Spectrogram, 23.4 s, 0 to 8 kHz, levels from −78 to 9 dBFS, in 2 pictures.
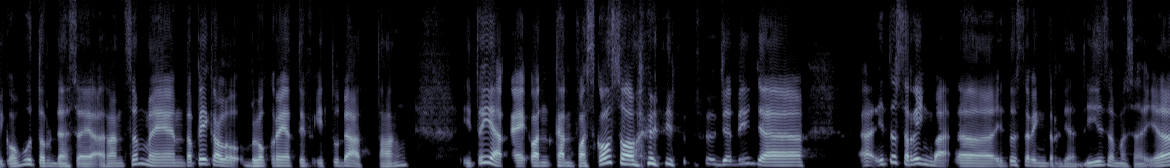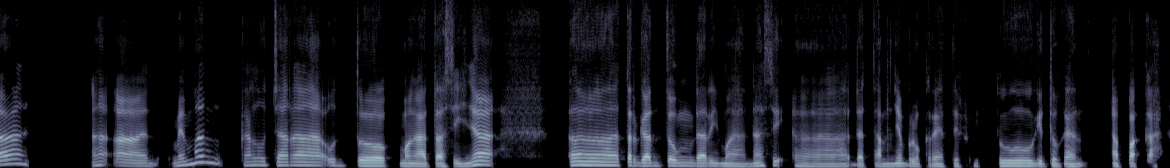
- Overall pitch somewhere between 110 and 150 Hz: Yes, low, 135 Hz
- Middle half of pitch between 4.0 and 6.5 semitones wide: Yes, average, 5.2 semitones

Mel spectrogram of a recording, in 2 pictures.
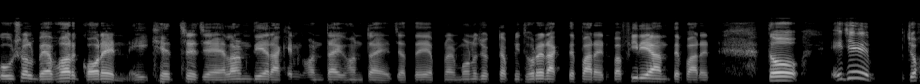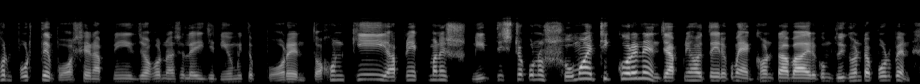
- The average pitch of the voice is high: No, medium, 140 Hz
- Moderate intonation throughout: No, wide, 6.8 semitones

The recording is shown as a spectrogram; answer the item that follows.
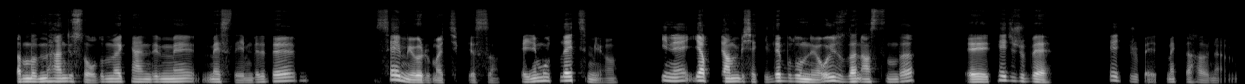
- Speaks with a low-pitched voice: Yes, low, 130 Hz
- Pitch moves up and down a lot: No, average, 4.6 semitones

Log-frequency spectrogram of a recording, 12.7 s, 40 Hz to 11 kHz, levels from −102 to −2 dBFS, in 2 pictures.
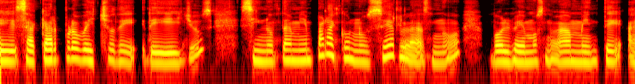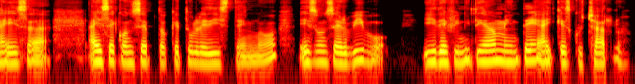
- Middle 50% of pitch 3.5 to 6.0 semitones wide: No, narrow, 2.5 semitones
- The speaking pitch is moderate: Yes, medium, 180 Hz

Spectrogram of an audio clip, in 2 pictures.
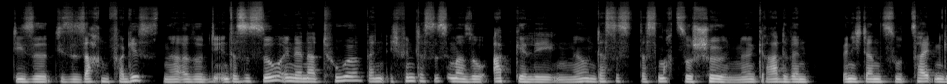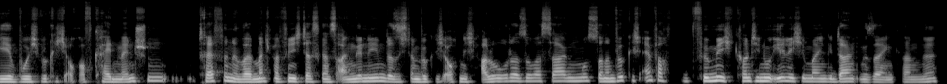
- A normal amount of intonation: Yes, average, 3.1 semitones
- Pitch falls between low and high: No, low, 130 Hz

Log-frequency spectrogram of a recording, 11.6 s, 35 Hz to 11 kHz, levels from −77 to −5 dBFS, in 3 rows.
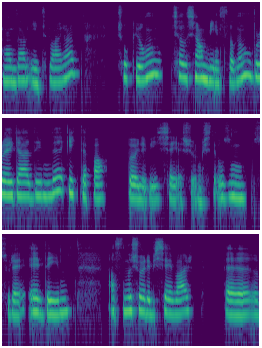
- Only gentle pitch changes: No, average, 3.0 semitones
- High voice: Yes, high, 195 Hz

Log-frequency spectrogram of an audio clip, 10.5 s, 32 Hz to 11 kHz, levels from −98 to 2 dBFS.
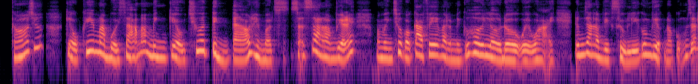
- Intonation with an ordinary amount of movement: No, wide, 6.5 semitones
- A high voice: Yes, high, 200 Hz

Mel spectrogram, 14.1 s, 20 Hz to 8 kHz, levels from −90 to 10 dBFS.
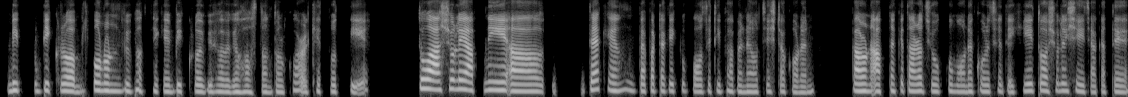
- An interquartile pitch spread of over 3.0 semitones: No, narrow, 2.4 semitones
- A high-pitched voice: Yes, high, 205 Hz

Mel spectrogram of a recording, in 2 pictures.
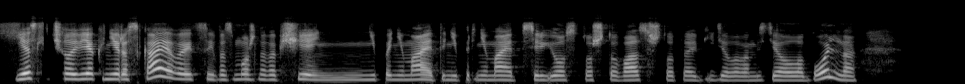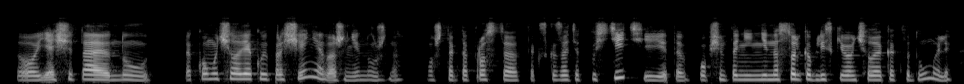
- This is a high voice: Yes, high, 215 Hz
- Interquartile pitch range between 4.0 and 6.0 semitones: No, average, 2.8 semitones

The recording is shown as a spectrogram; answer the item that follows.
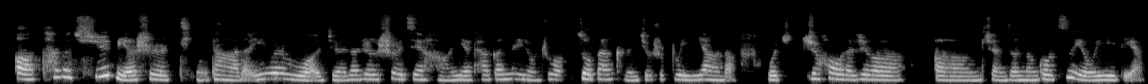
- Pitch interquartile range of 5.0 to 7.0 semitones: No, average, 2.7 semitones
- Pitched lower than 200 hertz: No, high, 220 Hz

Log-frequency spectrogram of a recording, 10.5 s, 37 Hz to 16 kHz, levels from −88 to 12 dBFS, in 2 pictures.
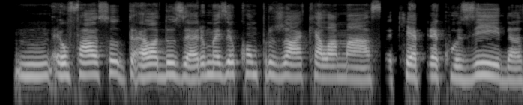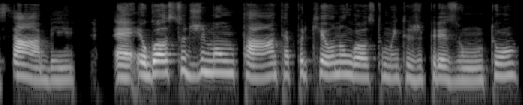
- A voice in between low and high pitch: No, high, 200 Hz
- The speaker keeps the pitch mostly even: No, average, 3.2 semitones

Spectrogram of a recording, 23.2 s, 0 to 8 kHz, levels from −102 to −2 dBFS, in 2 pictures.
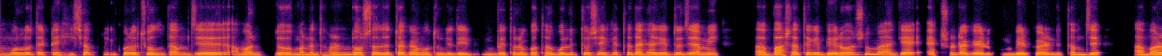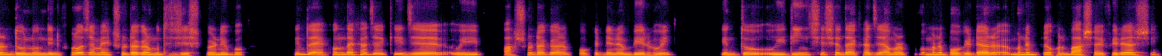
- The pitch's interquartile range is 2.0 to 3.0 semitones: Yes, narrow, 2.5 semitones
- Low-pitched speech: No, medium, 145 Hz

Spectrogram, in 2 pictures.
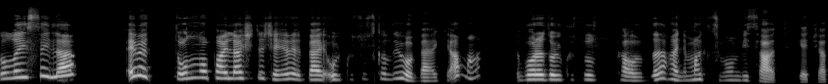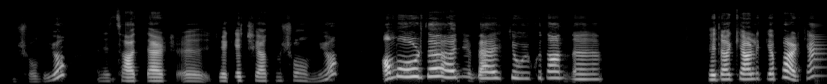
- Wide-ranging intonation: Yes, wide, 7.1 semitones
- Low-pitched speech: No, high, 235 Hz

